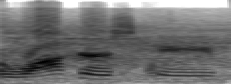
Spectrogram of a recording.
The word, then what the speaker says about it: Walker's Cay: where we're headed um we're currently headed to Walker's ke Bahamas and I only recently today learned that it's actually pronounced Walker P despite being spelled Walker K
